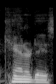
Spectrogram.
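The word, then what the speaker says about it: Canerday: Natalie Carnaday, am I saying that right? – Carnaday, sorry.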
